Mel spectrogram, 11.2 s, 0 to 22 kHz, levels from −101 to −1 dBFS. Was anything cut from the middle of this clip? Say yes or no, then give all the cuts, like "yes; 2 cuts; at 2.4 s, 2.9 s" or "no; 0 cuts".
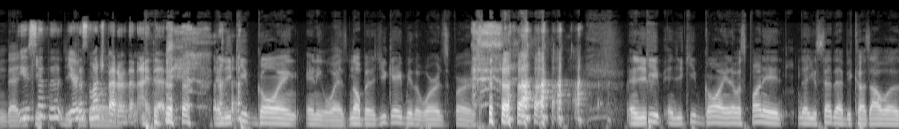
yes; 2 cuts; at 1.0 s, 8.1 s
